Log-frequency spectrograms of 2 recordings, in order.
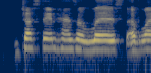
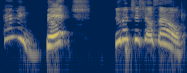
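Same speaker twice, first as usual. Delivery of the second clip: sassy Piper; 11 semitones higher than usual. Retold or imitated. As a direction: snap back with attitude. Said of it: "Piper goes".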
